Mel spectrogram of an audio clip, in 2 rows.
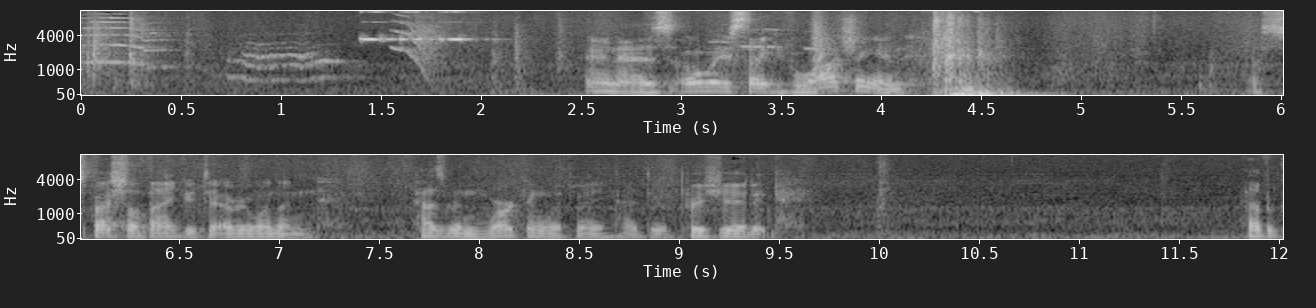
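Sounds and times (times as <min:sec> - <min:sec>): door hinges squeaking: 0:00.0 - 0:02.3, 0:03.2 - 0:04.6.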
